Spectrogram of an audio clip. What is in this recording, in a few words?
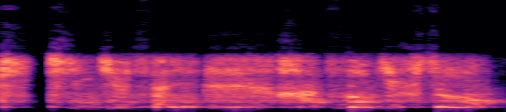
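Japanese damaged engine mood med; War Thunder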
